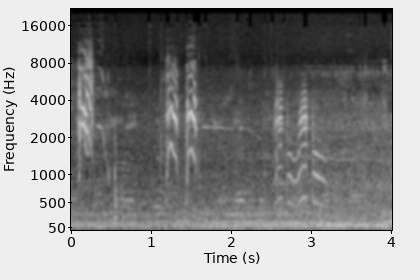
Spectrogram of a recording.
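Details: Pet Indian ringneck parakeet calling: a harsh shriek, then paired rasping screeches, a pause and two more nasal, wavering squawks over a steady low background hum.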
